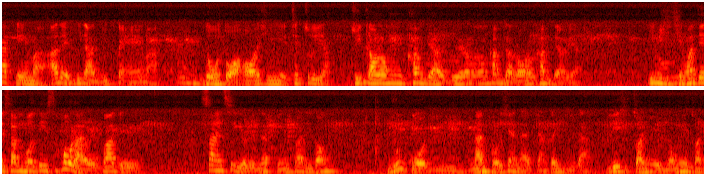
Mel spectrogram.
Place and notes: Woody House, 埔里鎮桃米里 - Hostel owners Introduce himself
Hostel owners Introduce himself, Frogs sound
